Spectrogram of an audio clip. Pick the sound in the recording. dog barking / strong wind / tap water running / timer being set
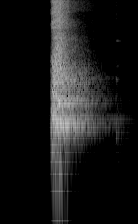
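dog barking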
